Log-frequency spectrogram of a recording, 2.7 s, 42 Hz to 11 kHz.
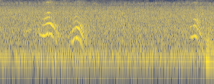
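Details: Young Border Collie puppies of the Nell x Skeet litter, International Peace Gardens, August 12 2018, letting out two quick thin whimpers that arch up and down, then a fainter third after a pause, against low background noise.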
